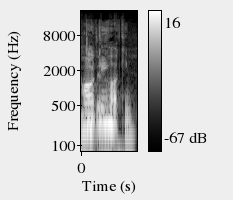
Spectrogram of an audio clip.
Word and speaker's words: Hawking: But am I ever going to be like Stephen Hawking? Stephen Hawking?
